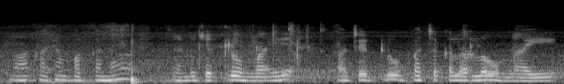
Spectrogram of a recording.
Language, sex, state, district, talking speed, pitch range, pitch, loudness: Telugu, female, Telangana, Hyderabad, 105 wpm, 170-200 Hz, 185 Hz, -19 LUFS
